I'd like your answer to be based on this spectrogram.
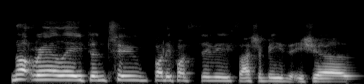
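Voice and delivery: high, dismissive no thanks; dismissive refusal. Retold or imitated. Turning down the TV producers, a flat high no. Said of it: "I was like".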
